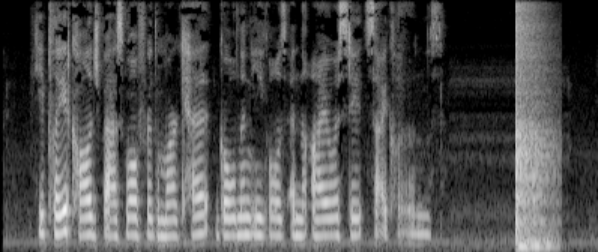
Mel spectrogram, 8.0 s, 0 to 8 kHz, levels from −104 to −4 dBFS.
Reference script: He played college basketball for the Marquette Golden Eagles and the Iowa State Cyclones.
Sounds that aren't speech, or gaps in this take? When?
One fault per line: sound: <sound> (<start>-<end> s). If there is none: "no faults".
sound: thud (6.9-7.5 s)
